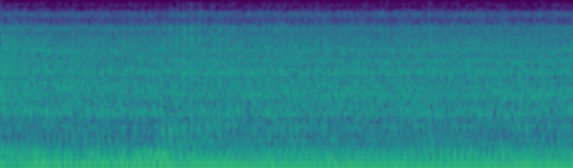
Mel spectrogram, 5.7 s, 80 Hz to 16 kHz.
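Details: Aprilia Tuono V4 revved after valve clearance service and fresh oil: loud bark climbing quickly and holding a high even note, no clatter or ticking; revs freely, no funny noises.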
